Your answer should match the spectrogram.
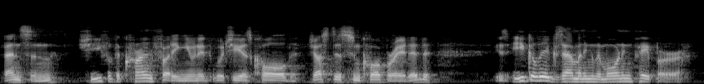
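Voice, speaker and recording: Male radio-drama narrator, low and lively, dull lo-fi old-time sound. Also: a little fast.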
